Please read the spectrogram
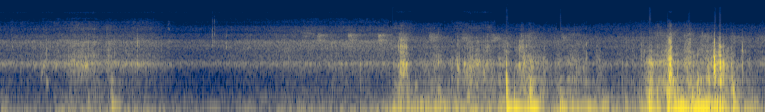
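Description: Plastic tarp rustling and crinkling, with low rumbling knocks of the camera being handled, as a person settles down on the tarp. It starts about halfway through and is loudest near the end.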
